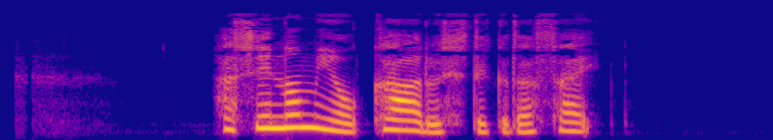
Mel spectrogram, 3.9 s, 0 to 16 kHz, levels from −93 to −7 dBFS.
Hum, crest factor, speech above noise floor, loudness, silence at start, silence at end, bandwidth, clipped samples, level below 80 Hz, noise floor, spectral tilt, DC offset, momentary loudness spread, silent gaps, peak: none; 18 dB; 66 dB; -24 LUFS; 1.1 s; 0.95 s; 11 kHz; under 0.1%; -80 dBFS; -88 dBFS; -5 dB/octave; under 0.1%; 13 LU; none; -6 dBFS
